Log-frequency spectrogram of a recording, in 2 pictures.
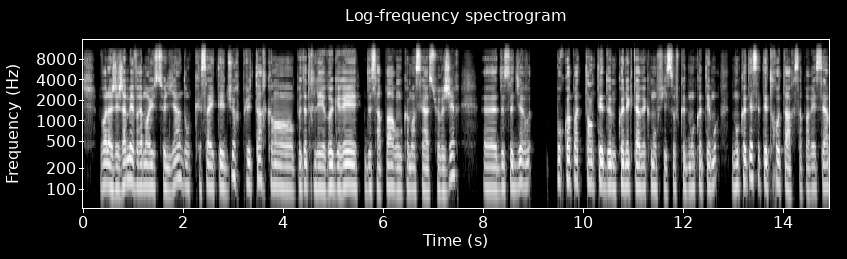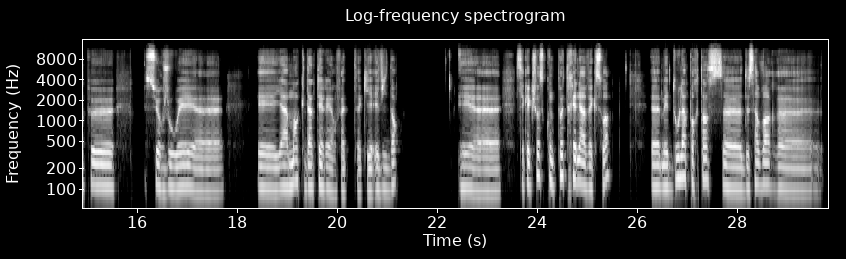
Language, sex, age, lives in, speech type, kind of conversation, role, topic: French, male, 25-29, France, conversation, podcast, guest, Comment savoir quand il est préférable de lâcher prise plutôt que de forcer la réparation ?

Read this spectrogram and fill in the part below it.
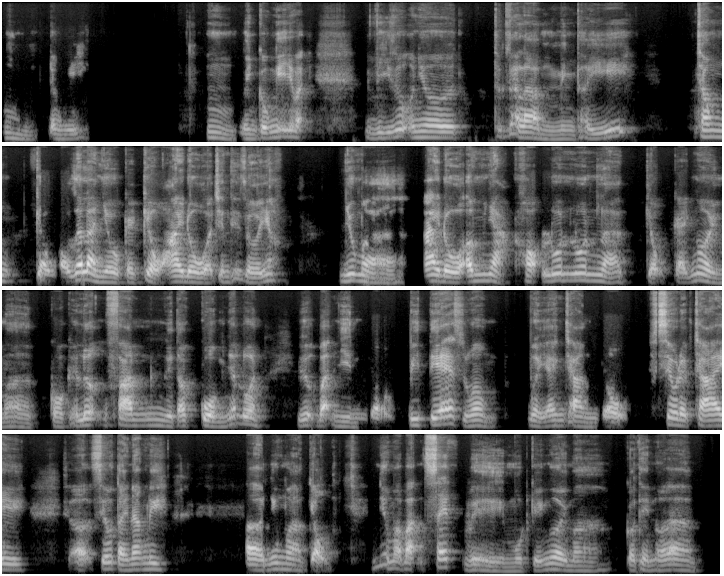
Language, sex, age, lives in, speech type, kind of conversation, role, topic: Vietnamese, male, 20-24, Vietnam, conversation, podcast, guest, Bạn nghĩ âm nhạc kết nối mọi người với nhau như thế nào?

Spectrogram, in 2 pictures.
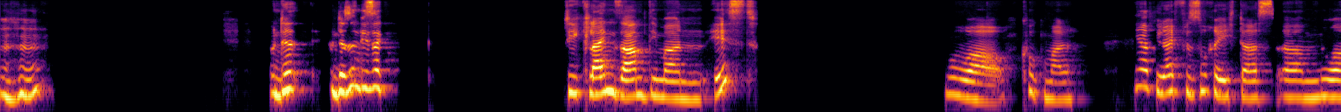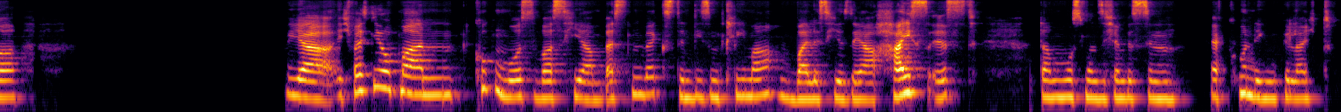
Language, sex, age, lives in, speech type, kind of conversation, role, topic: German, female, 30-34, United States, conversation, unstructured, none, Gibt es ein Hobby, das dich besonders glücklich macht?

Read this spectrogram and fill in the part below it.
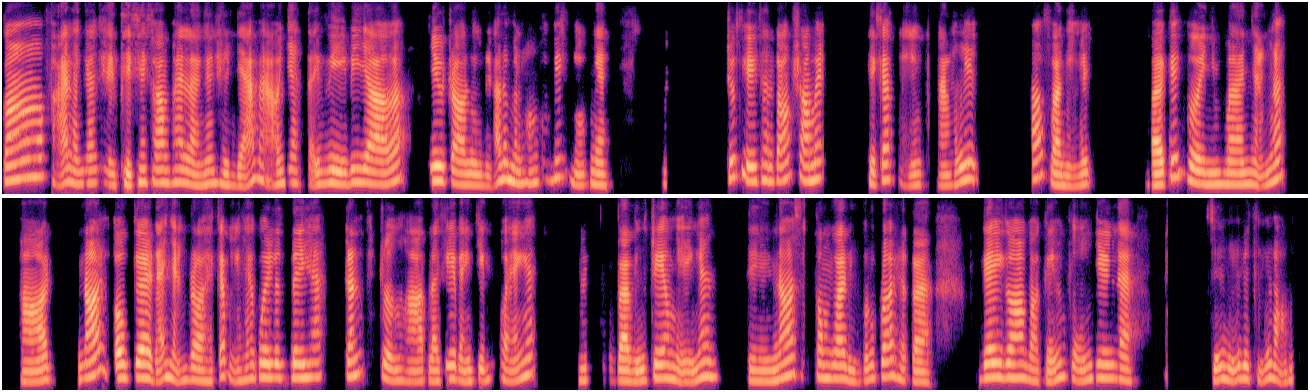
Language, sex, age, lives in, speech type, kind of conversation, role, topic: Vietnamese, female, 30-34, Vietnam, conversation, podcast, guest, Bạn nghĩ sao về xu hướng thanh toán không dùng tiền mặt hiện nay?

